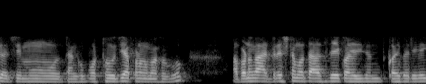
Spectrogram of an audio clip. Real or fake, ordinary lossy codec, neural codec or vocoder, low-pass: real; none; none; 3.6 kHz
